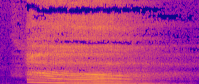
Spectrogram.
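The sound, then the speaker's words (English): A group breathes out audibly together in one long, voiced, sighing exhale. It begins suddenly, glides gently downward in pitch and fades over about three seconds. “We'll breathe in and then breathe out audibly. Breathe in.”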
